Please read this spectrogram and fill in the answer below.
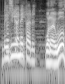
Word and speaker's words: BABYMETAL: And BABYMETAL has a similar issue where, as I always say in every video, BABYMETAL is the way many Americans say their band name, but originally it's supposed to be ベビーメタル。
